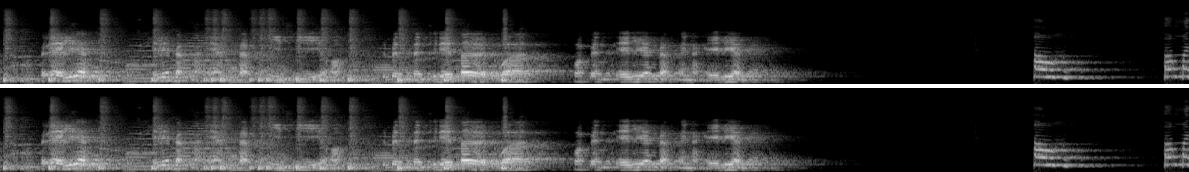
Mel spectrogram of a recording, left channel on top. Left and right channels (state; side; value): identical; both; correlation 1.00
